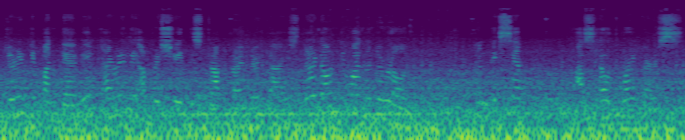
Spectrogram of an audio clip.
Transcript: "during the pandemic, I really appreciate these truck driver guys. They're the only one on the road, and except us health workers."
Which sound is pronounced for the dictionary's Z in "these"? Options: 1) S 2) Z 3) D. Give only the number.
1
